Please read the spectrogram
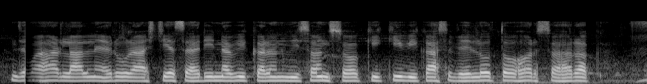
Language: Maithili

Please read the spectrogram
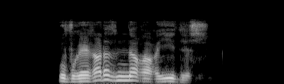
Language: Kabyle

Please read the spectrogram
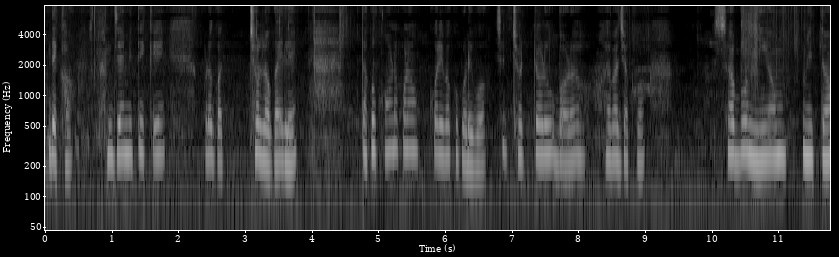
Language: Odia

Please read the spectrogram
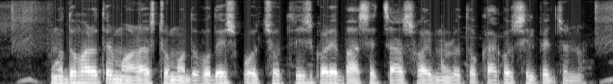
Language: Bangla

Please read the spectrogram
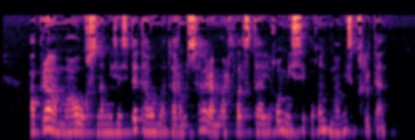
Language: Georgian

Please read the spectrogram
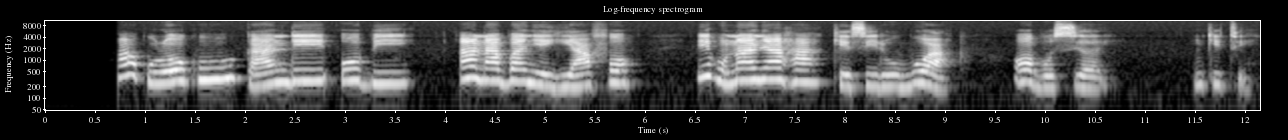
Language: Igbo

